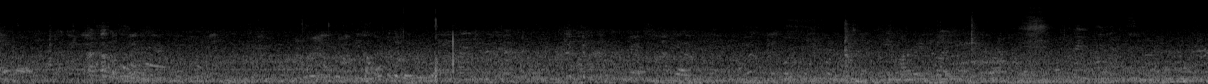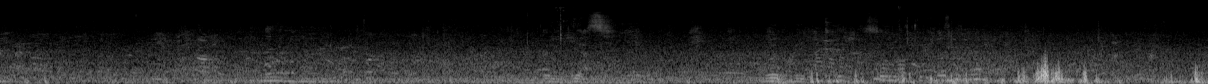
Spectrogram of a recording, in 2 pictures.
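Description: Voices of a crowd chatter outdoors at a distance.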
